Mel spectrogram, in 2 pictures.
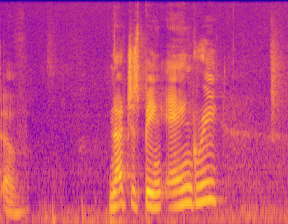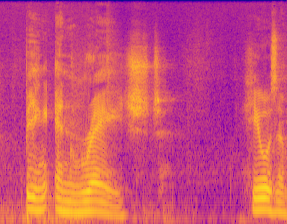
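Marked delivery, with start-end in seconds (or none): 3.1-4.5 slow emphasis. Acted. Preacher stresses rage.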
